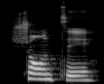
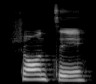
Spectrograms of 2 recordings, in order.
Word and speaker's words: chanter: There are exceptions to that rule, and the R is not pronounced in words that end in ER. This list of words are mostly verbs like danser, to dance, danser, chanter, chanter. The ER has an A sound like AY, danser, chanter.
